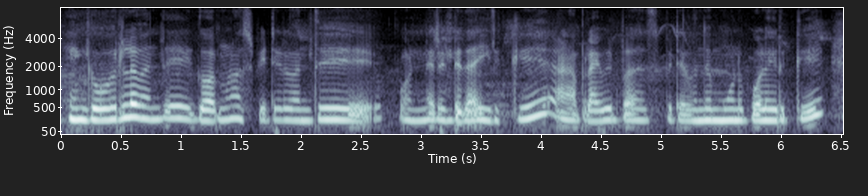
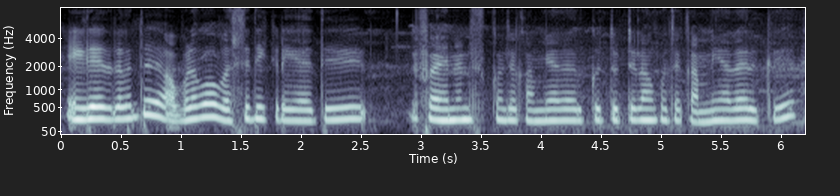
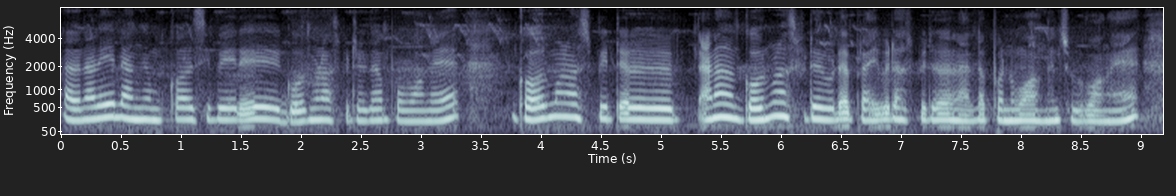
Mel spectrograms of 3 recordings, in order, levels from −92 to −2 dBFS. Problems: constant background noise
